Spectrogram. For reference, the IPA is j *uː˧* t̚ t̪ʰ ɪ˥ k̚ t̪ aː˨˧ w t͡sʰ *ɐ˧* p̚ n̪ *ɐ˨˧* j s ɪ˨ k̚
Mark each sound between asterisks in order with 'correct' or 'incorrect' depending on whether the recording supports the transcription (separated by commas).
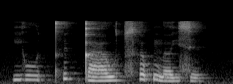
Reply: correct, incorrect, correct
